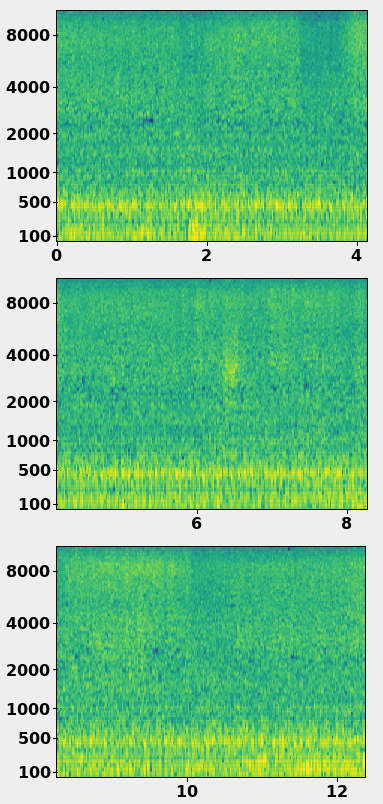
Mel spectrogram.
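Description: High-pressure water hose spraying a motorcycle: a steady hiss of the water jet over a steady machine hum.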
